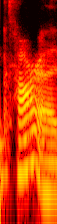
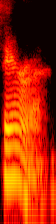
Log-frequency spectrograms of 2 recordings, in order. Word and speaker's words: Tara: are you I'm good it's actually Tara not Tara oh excuse me thank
